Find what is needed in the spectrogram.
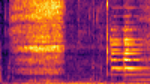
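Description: Subscribe-button sound effect: a short whoosh, then about a second and a half in a ringing bell ding over another whoosh.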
